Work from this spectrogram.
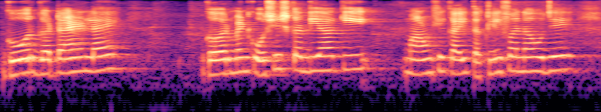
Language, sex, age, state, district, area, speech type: Sindhi, female, 30-45, Maharashtra, Mumbai Suburban, urban, spontaneous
